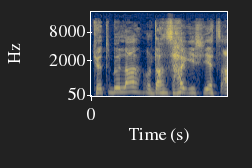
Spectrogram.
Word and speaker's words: köttbullar: Ich weiß nicht, ich probiere das Deutsch zu sagen oder etwas, aber das heißt eigentlich Schöttbullar. – Eigentlich Schöttbullar, okay.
